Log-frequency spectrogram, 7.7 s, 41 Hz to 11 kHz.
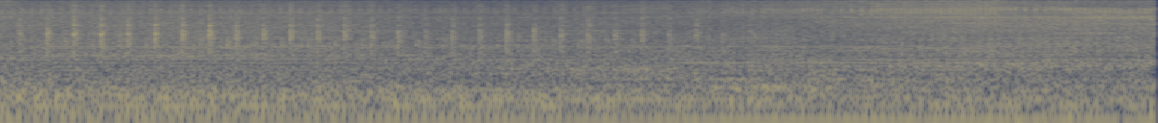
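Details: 2001 Land Rover Discovery 2 V8 at idle: rapid, even light ticking, about five per second. O2 sensor check-engine light is on.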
